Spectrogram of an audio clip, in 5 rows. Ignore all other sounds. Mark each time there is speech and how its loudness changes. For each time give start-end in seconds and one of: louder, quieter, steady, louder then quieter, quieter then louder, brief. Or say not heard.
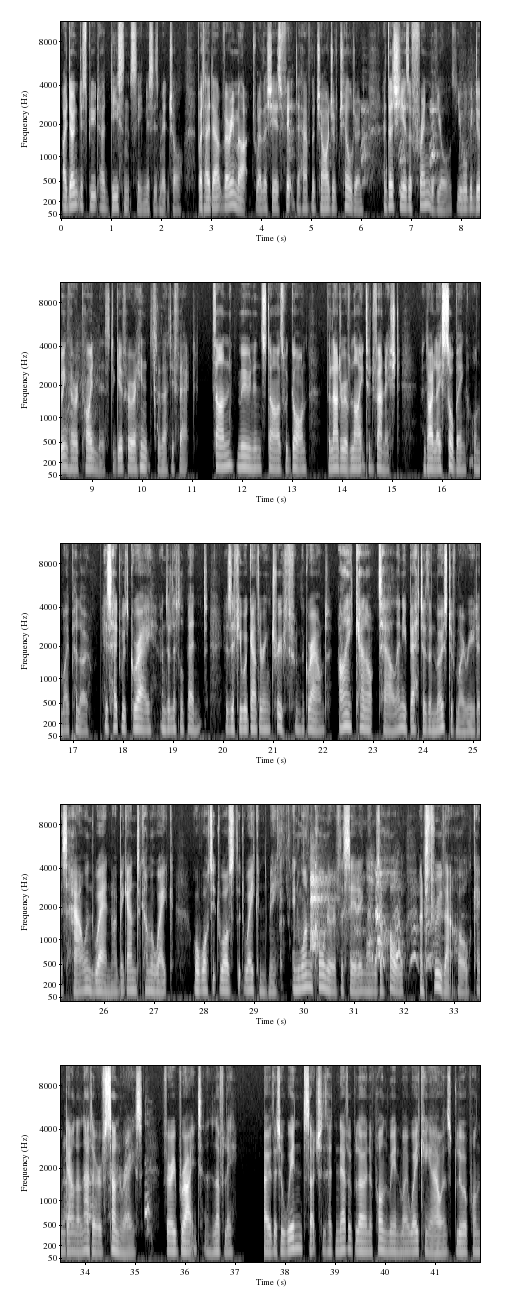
0.0-41.8 steady.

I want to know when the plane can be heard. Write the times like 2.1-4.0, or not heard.
not heard.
